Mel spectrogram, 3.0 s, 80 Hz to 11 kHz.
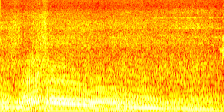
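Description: A totaled Corvette's V8 engine revs up loudly and close, then its pitch sweeps steadily downward as it winds off over a few seconds, with no talking.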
